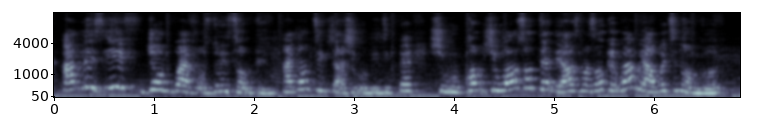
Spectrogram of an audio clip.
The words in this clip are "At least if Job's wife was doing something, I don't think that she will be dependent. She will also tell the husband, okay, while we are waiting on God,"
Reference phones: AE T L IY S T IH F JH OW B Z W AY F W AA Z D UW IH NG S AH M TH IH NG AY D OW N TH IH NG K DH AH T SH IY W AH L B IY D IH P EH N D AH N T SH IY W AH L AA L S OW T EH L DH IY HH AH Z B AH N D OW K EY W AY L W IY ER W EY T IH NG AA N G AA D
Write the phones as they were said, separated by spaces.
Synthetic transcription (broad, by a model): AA T L IY S T IH F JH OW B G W AY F W AA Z D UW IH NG S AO M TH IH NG AY D OW N T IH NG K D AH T SH IY W AH L B IY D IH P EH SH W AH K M SH IY W AH L AA L S OW T EH L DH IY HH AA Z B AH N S OW K EY W AY W IY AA W EY T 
